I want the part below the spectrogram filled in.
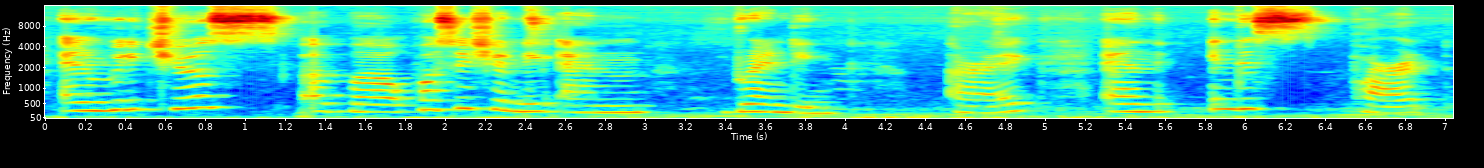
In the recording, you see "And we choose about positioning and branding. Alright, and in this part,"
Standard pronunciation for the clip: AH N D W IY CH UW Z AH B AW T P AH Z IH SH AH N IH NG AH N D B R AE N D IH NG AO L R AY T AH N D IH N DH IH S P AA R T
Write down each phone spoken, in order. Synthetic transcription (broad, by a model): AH N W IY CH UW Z AH B AW T P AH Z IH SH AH N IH NG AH N B R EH N D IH NG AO R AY T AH N IH N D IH S P AA R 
